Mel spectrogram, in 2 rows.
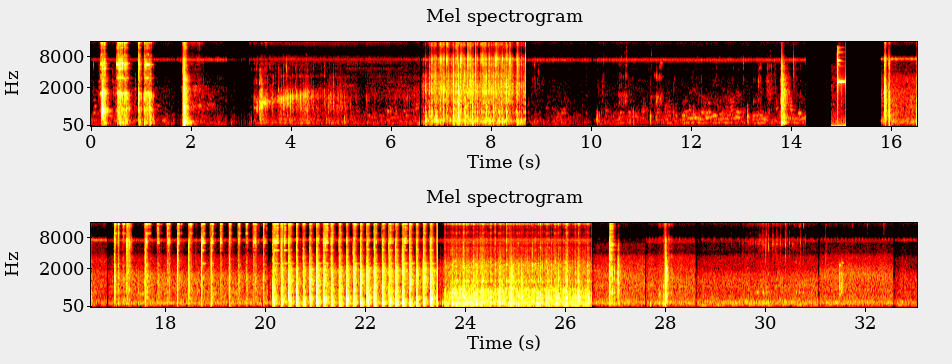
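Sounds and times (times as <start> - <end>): metal pestle pounding in mortar: 17.6 - 23.5
grinding in metal mortar: 17.8 - 26.6.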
